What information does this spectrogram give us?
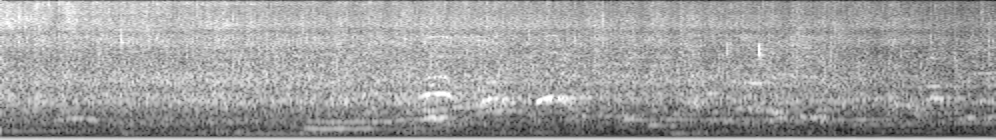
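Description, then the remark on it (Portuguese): A large crowd claps steadily in a dense, continuous wash of applause lasting the whole stretch, with a few scattered voices calling out faintly beneath it. “Não, você vai aplaudir, aplaude direito, vai lá.”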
